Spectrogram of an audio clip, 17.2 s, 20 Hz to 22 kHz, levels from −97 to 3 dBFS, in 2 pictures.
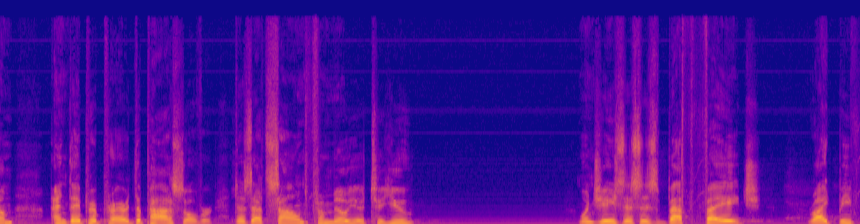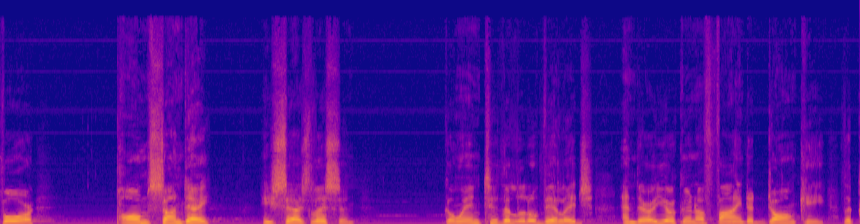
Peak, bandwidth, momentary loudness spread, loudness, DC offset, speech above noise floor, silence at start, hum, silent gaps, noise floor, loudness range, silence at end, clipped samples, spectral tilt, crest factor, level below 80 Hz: -8 dBFS; 20 kHz; 12 LU; -27 LUFS; under 0.1%; 32 dB; 0 s; 60 Hz at -60 dBFS; none; -58 dBFS; 5 LU; 0.1 s; under 0.1%; -5.5 dB/octave; 20 dB; -60 dBFS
